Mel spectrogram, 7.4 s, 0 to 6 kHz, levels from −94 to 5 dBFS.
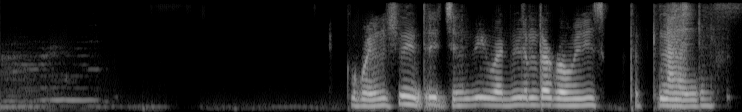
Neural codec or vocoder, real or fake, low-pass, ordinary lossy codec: codec, 16 kHz, 0.5 kbps, X-Codec, HuBERT features, trained on general audio; fake; 5.4 kHz; none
